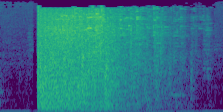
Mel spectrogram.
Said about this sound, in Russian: Но однажды его машинка сломалась. В очередной гонке в мега-гараже она вылетела с трассы и упала, а колеса отлетели в разные стороны.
